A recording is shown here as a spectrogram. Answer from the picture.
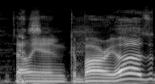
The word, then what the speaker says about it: Campari: They were bought by an Italian Campari group. Am I saying that right? You're Italian. – Yeah. Yeah. – Yeah, Campari.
